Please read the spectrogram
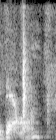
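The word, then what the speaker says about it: bodhrán: Um, that is apparently how you pronounce it in the Irish language.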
